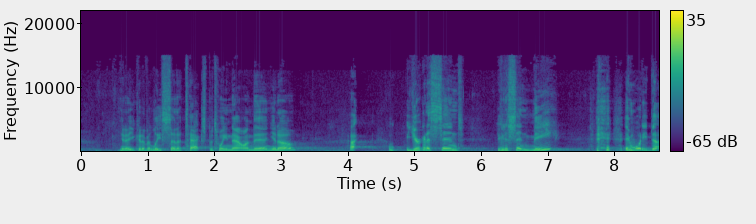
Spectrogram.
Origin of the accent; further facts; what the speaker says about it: the South, United States; accent: southern; I have a southern accent, you know? I don't know. I can say that because I'm from the South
